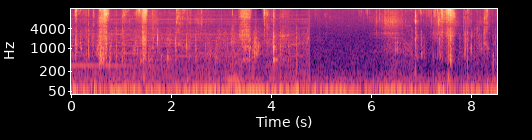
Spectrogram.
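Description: A young woman chews food wetly and loudly close to a microphone.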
